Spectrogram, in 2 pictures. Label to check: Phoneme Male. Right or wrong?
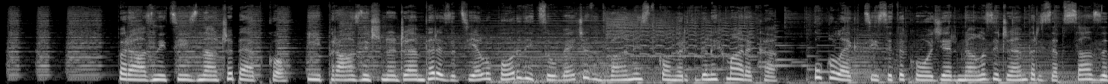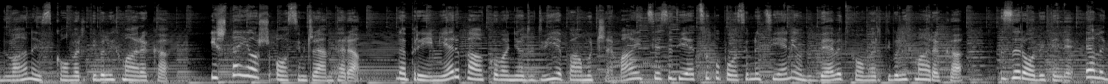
Wrong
